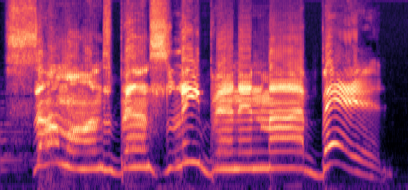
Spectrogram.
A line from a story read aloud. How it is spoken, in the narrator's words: he growled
